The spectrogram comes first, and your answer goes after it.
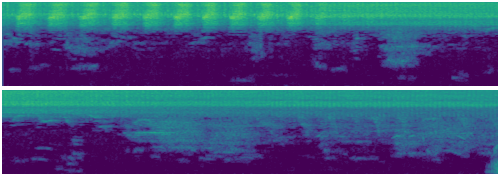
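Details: Crickets in a village, small insects with a very loud call: rapid rhythmic high buzzing pulses for three seconds, then a continuous shrill hiss that slowly fades, ending in a low thump.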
